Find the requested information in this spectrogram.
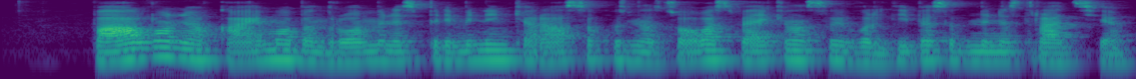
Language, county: Lithuanian, Kaunas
